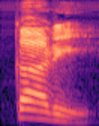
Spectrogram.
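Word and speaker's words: curry: কারি অর্থ তরকারি, কারি অর্থ তরকারি। এখানে কোনো ওয়ার্ডের মাঝখানে যদি দুইটা ওয়ার্ড একই ধরনের দুইটা অ্যালফাবেট একসাথে থাকে তখন একটার উচ্চারণ হবে, যেমন আর এখানে ডাবল আছে কিন্তু একটা আরের উচ্চারণ হবে।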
